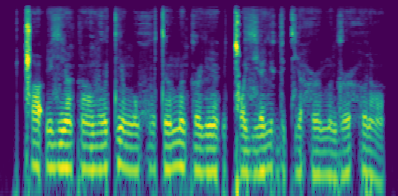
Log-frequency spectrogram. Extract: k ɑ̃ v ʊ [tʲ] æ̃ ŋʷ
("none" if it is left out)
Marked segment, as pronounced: tʲ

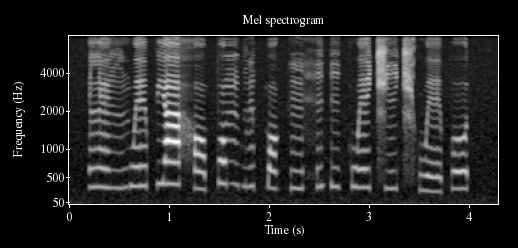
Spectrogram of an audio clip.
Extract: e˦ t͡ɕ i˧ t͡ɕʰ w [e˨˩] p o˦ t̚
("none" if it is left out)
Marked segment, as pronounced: e˨˩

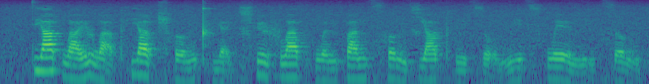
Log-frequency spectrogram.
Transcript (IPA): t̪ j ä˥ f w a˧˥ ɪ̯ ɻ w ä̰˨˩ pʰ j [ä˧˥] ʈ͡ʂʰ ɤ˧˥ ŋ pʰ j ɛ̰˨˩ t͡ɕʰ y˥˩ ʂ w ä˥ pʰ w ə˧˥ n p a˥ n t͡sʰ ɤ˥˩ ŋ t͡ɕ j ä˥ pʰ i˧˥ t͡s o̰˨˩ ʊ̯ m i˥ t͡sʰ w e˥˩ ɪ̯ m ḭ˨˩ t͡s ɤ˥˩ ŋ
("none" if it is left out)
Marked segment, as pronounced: ä˥˩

